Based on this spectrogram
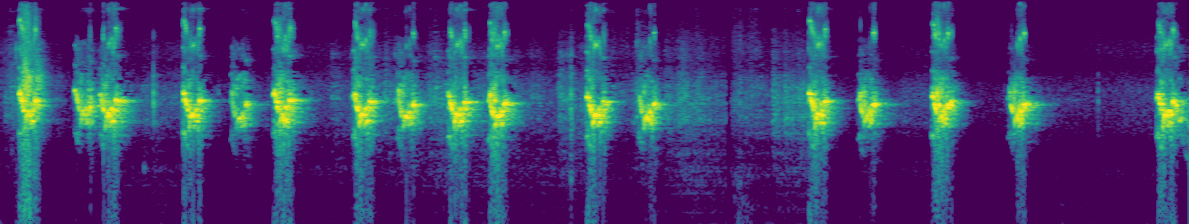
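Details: Lively parakeet call sequence of short, scratchy chirps, often paired, spaced roughly half a second apart with brief pauses between runs.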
